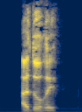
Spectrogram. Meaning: masculine plural of adoré
- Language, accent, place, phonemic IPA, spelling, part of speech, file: French, France, Lyon, /a.dɔ.ʁe/, adorés, verb, LL-Q150 (fra)-adorés.wav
